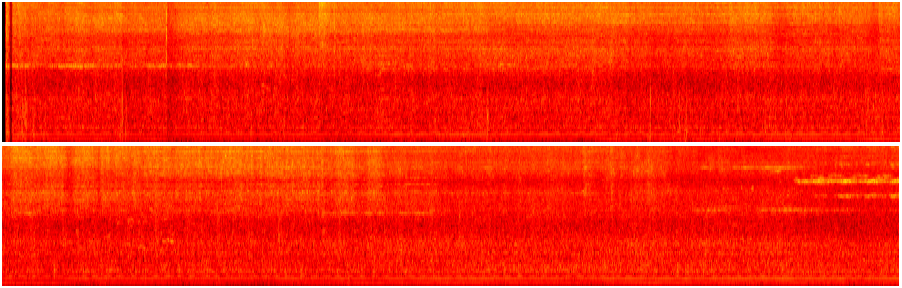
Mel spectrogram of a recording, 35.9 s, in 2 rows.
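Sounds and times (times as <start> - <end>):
low mechanical drone: 0.0 - 35.9
faint high whine: 0.1 - 19.5, 29.0 - 35.9
rolling rail noise: 0.1 - 35.9.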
